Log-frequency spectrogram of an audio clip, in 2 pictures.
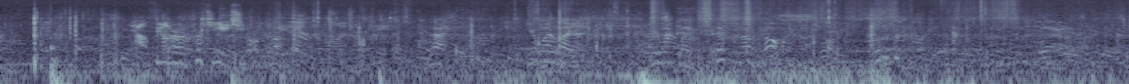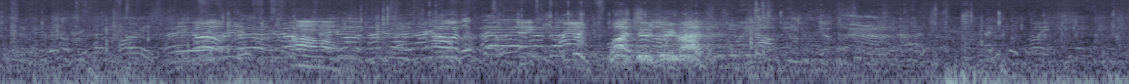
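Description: A crowd of people talks and cheers outdoors at a distance.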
